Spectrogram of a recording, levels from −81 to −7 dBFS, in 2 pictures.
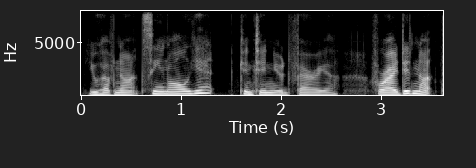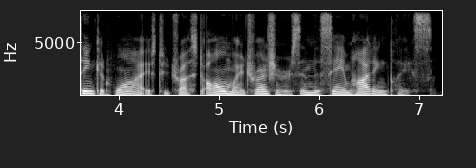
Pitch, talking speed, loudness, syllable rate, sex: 190 Hz, 205 wpm, -17 LUFS, 4.9 syllables/s, female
